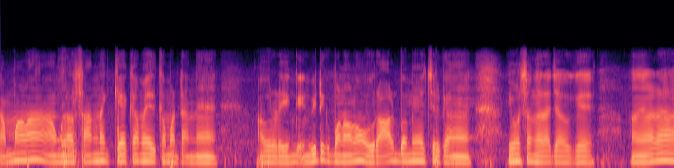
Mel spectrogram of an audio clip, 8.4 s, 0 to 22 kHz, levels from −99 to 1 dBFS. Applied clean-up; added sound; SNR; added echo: none; Fart; 16 dB; none.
